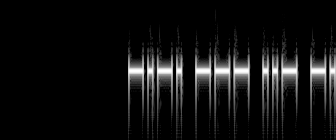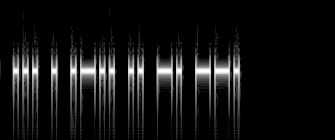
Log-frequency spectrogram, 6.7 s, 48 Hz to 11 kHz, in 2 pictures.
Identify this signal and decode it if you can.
Morse code, heard as a keyed tone, about 25 wpm, 700 Hz. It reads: COUNSELING
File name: 10 Letter Words - First 3 Letters Given - 25wpm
